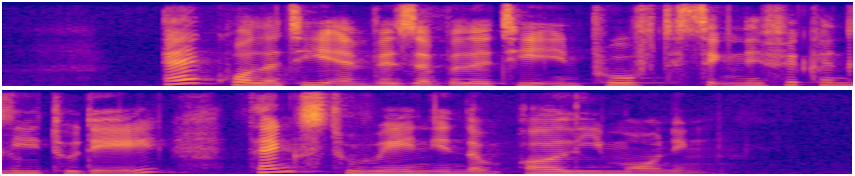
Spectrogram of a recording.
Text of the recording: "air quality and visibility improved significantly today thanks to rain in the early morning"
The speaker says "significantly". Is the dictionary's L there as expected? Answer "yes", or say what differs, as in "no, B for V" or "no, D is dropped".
yes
